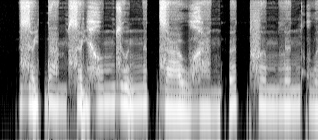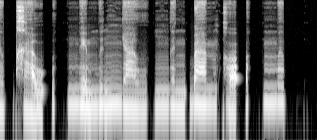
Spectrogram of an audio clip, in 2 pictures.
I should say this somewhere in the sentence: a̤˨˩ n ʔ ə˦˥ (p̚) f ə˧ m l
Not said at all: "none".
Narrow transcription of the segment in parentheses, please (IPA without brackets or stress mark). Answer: t̚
